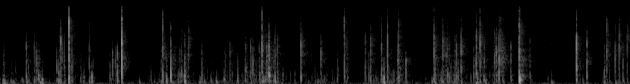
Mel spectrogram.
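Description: A full plastic bag of tiny dry pasta is held close to the microphone while fingertips scratch and press the crinkly plastic. The result is a rapid series of sharp, bright crackles and crunches with short rustling bursts in between, each snapping off almost instantly.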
